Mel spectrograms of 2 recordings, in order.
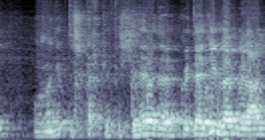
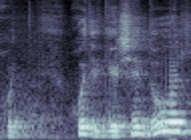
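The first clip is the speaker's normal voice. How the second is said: usual speaking voice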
